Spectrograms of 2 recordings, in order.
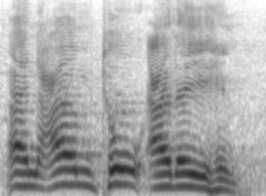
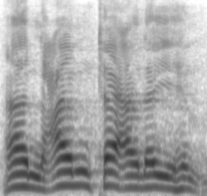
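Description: First: The verb ends with a 'u' vowel. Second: The verb ends with an 'a' vowel. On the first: The one speaking did the bestowing. The speaker calls it wrong. "أنعمت للمتكلم، كأن الإنسان يقول: أنا أنعمت" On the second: Someone else did the bestowing. The speaker calls it right. "لكن الذي أنعم هو الله"

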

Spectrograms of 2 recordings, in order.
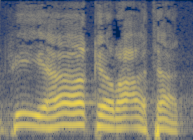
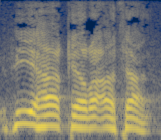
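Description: Both takes have the same delivery.

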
